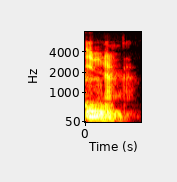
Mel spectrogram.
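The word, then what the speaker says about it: إنك: jadi digabungkan langsung ke innaka ada Nun bertasdid kita dengungkan ya kemudian di sini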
